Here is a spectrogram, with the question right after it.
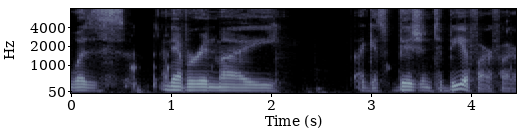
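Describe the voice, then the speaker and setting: A man talks with a slight Canadian accent. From southwestern Ontario, Canada (London area). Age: 50s. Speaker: fire captain and magazine editor. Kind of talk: interview podcast.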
